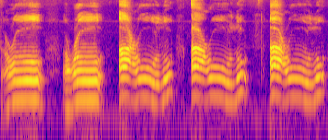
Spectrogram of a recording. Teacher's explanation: عین کی ادائیگی حلق سے ہوگی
